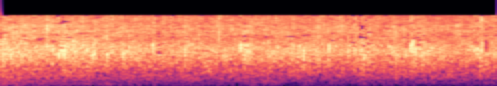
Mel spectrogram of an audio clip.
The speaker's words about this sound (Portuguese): aplauda o Senhor. Ele é o nosso rei.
